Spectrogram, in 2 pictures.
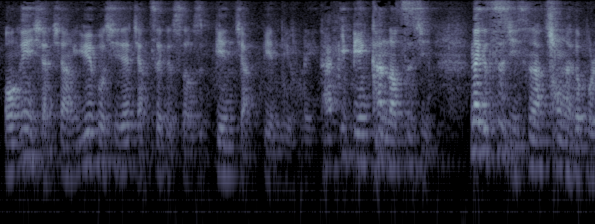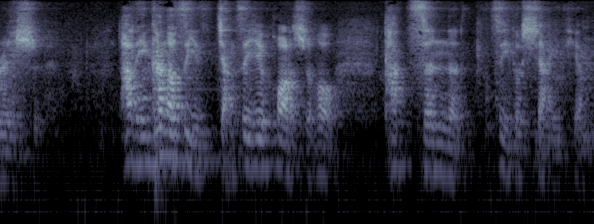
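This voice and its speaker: A man delivers a sermon in a crisp, bright voice. He moves between soft, intimate asides and loud, emphatic lines. He sounds roomy and a little distant from the mic, with faint ambience behind him. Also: mid-range voice, animated, fast, a little hiss or hum. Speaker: preacher. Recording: echoey room from a distance.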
